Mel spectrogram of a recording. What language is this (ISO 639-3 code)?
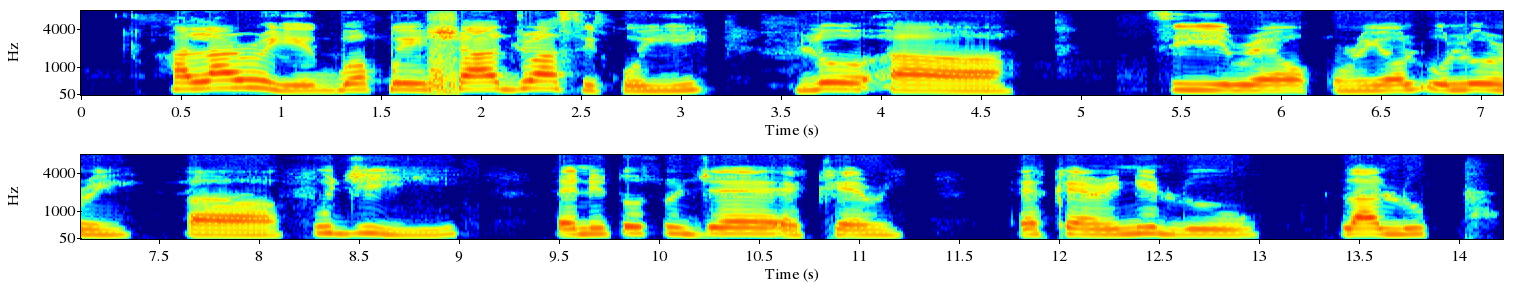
yor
